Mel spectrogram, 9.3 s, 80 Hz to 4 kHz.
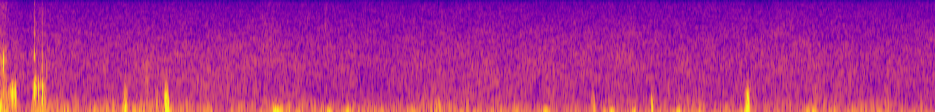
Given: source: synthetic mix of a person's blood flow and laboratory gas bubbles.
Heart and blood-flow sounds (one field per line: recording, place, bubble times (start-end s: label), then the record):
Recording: Doppler ultrasound of blood flow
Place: subclavian vein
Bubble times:
0.00-0.18 s: bubbles
0.31-0.49 s: bubbles
From the record:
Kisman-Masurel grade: 213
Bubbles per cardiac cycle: several, 3 to 8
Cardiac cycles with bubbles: 1 to 10%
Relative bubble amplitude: loud (0.450 to 0.775)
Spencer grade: 1 (occasional bubble signal discernible with the cardiac motion signal, with majority of cardiac periods free of bubbles)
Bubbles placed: anywhere in the cardiac cycle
